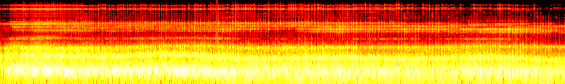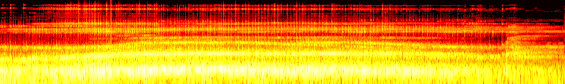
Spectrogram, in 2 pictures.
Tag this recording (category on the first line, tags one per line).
Sound effects > Experimental
monster
creature
growl
zombie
